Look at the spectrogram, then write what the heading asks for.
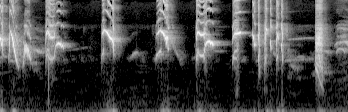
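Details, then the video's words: Oriental magpie-robin (kacer) fighting song used as a lure: evenly spaced loud whistled phrases, each a twisting sweep, followed by a quick rattling series and a final harsh note. "SUARA BURUNG kacer gacor NGEPLONG TARUNG ini paling AMPUH buat PANCINGAN kacer NYAUT EMOSI"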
